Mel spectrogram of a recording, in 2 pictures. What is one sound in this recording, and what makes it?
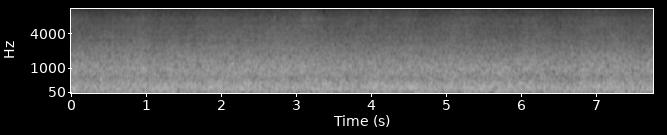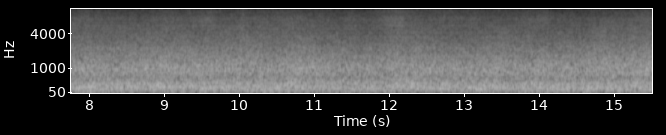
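Water rushes and splashes steadily against a moving ship's hull.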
